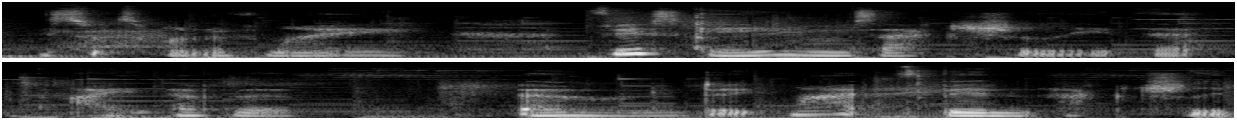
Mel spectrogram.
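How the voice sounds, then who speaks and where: A woman giving gentle, hushed ASMR commentary on a video game, slipping between soft speech and whispers. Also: mid-range voice, gravelly. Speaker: host playing a video game. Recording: soft game music behind. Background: quiet game music.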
